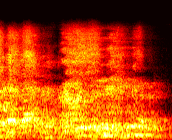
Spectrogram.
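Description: Audience in a lecture hall laughing, a mass of mixed voices and laughter that eases off near the end.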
